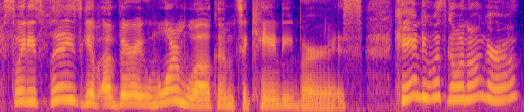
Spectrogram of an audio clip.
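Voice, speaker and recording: A woman's voice: a little high, sing-song, moderate pace, a little mellow, no room sound. A woman hosting a podcast in a casual chat style, upbeat and affirming as she talks. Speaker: podcast host. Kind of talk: casual celebrity interview chat.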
